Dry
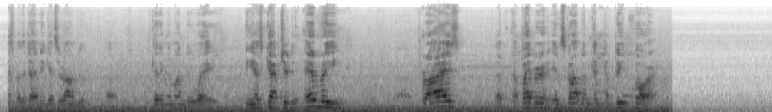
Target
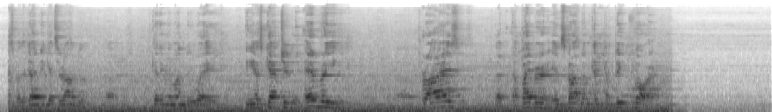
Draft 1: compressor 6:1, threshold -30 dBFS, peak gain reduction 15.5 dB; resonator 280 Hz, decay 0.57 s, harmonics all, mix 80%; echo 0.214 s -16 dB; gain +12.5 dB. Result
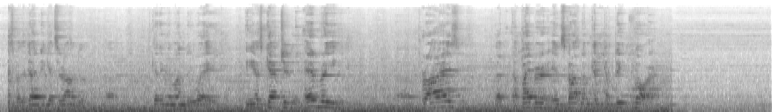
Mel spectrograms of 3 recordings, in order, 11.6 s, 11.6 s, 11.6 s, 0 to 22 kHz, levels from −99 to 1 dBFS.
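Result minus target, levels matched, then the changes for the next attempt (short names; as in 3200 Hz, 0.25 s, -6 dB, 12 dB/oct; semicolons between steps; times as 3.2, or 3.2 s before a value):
compressor: peak gain reduction +8.5 dB
change: compressor 6:1, threshold -19.5 dBFS, peak gain reduction 7 dB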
